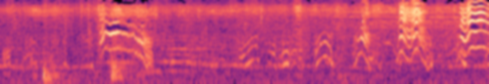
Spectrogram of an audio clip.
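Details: Newborn puppies with their mother, a female street dog, nine pups in all; short high squeaky whimpers arching up and down in pitch, coming in quick irregular bursts, with one low thump near the start.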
